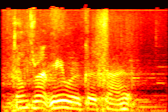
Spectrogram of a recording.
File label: threaten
